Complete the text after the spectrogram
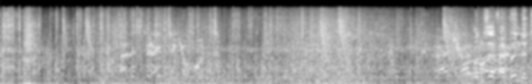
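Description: Explosions and gunfire rumble and crack in a game battle.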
